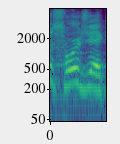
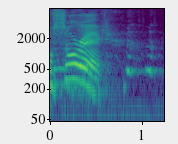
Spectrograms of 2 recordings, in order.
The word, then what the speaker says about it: Sorek: You know Sorjak is in Buffalo, right? Sorjak. Or wait, how do you say his name? You know. Oh, Sorek. Sorek.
